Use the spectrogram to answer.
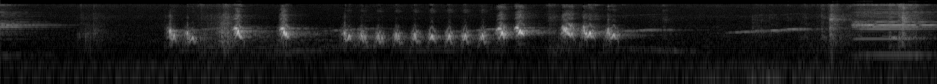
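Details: White-rumped shama lure song for prompting shamas to sing. It has a rapid series of harsh, clipped notes repeated about three times a second, then a thin rising whistle and faint background hum.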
